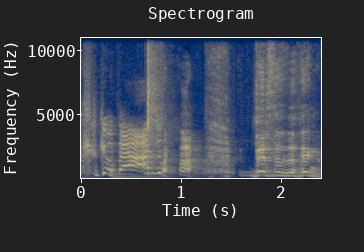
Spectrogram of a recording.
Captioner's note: laughing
